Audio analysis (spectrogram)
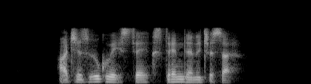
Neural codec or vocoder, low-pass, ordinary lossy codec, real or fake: codec, 16 kHz, 0.5 kbps, FunCodec, trained on Chinese and English, 25 frames a second; 5.4 kHz; AAC, 48 kbps; fake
